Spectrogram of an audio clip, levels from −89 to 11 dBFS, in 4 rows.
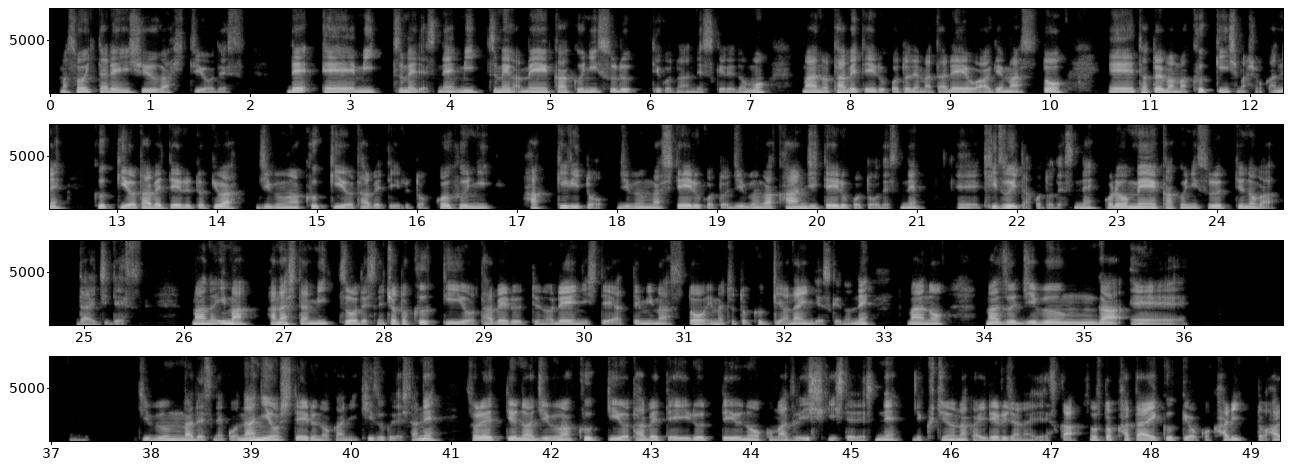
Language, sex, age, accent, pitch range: Japanese, male, 50-69, native, 95-130 Hz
